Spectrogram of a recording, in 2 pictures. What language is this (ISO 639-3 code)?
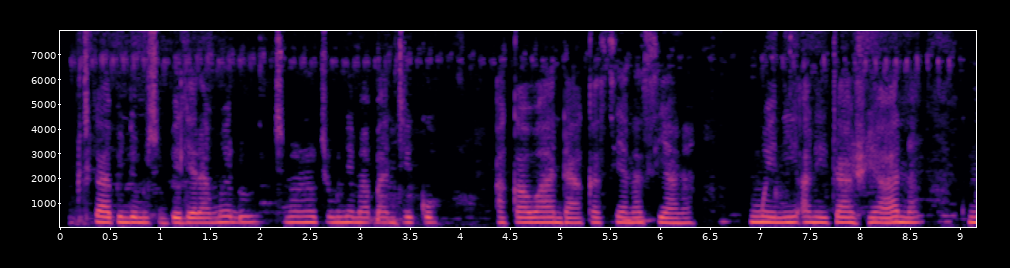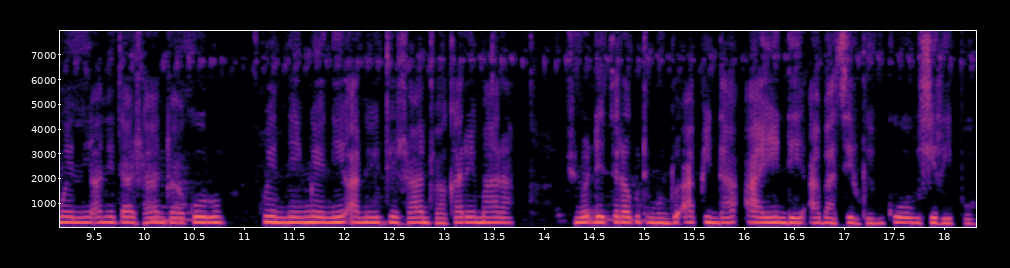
ndc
